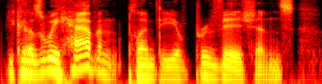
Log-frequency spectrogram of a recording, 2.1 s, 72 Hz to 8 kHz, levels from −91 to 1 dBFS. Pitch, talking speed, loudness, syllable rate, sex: 115 Hz, 170 wpm, -20 LUFS, 6.3 syllables/s, male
